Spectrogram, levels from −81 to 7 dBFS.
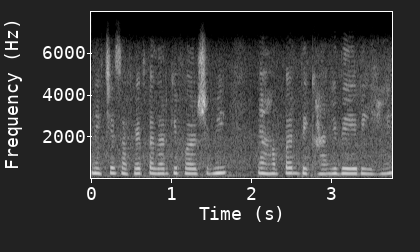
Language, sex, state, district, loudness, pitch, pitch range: Hindi, female, Uttar Pradesh, Budaun, -17 LUFS, 240 Hz, 230-250 Hz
